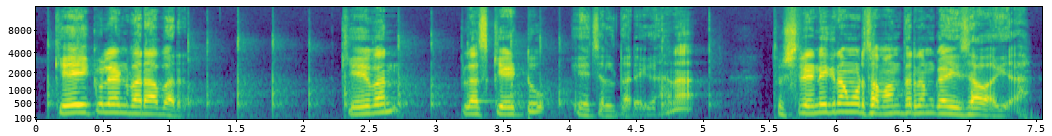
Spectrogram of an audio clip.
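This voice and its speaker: At the board, a male physics teacher works through a lecture in a high voice with a gravelly, creaky edge. He fondly calls students "beta," poses their questions and answers them himself, and slowly repeats and drags out terms as he writes.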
